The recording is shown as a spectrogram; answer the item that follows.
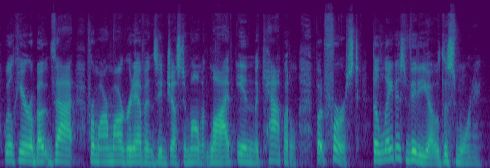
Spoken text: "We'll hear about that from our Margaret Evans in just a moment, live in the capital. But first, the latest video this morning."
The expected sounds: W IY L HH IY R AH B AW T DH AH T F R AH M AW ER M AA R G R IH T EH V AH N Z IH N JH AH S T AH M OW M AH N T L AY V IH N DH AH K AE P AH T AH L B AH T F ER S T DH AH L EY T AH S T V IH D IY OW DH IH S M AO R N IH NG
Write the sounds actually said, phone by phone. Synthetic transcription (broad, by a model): W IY L HH IY R AH B AW T DH AH T F R AH M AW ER M AA R G R IH T EH V AH N Z IH N JH AH S T AH M OW M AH N T L AY V IH N DH AH K AE P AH T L B AH T F ER S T DH AH L EY T AH S T V IH D IY OW DH IH S M AO R N IH NG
